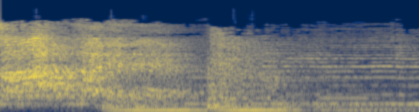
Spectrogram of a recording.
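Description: Mixed youth choir singing with orchestral accompaniment. The massed voices give way about half a second in to a deep, sustained low note from the accompaniment.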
